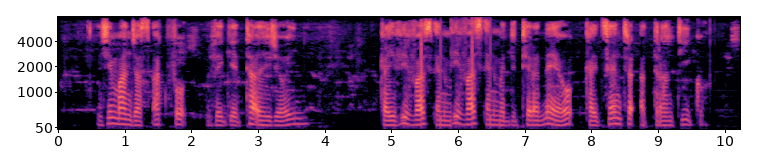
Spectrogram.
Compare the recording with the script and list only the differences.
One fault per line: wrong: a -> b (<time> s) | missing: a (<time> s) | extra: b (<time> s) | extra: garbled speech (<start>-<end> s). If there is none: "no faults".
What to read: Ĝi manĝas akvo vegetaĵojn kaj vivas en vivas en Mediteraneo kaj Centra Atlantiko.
no faults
